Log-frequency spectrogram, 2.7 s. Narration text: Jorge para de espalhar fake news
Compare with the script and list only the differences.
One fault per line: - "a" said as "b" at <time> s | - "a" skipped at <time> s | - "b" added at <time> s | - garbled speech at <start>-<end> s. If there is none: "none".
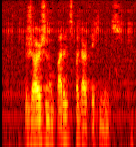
- "não" added at 0.9 s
